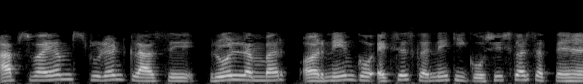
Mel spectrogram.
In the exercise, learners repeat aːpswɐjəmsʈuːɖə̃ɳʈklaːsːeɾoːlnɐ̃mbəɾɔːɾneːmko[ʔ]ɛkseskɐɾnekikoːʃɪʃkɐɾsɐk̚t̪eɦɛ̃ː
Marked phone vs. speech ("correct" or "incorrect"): correct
